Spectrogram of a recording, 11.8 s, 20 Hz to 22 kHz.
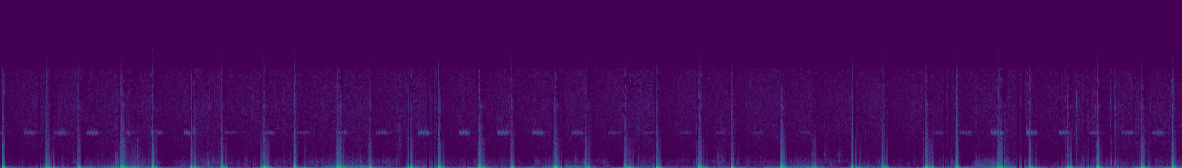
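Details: ASMR recording of a person's own heartbeat made for sleep: steady low double thumps at about 80 a minute with a faint soft hum; normal heartbeat.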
